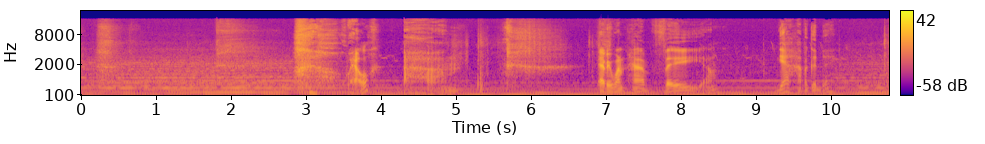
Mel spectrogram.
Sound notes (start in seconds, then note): 2.8 sighs; 4.6 draws breath; 10.5 somber dramatic music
